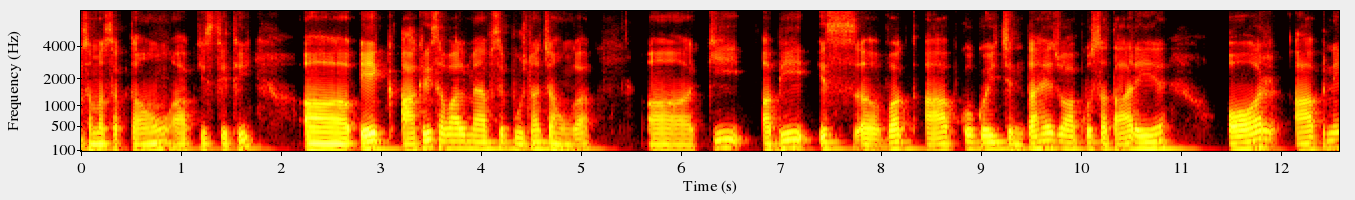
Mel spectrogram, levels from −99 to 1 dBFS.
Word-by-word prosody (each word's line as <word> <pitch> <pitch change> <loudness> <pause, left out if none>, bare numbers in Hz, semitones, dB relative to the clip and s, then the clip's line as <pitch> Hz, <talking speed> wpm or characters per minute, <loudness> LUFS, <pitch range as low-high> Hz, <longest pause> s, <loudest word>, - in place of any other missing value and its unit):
समझ 95 -1 +1
सकता 95 -1 -5
हूँ 95 +5 -1
आपकी 95 +1 -5
स्थिति 95 +2 -5 0.6
अ, - - +6 0.5
एक 110 +1 +6
आखिरी 95 +7 +2
सवाल 115 -2 +1
मैं 115 -1 -2
आपसे 105 +1 -1
पूछना 95 +1 -2
चाहूँगा 90 -4 -2
अ, 90 -4 -5 0.2
कि 130 - -3 0.2
अभी 95 +5 0 0.3
इस 110 0 0 0.5
वक़्त 110 0 0
आपको 100 +3 0
कोई 110 0 +2
चिंता 100 -1 0
है 120 +2 +1
जो 115 -1 -1
आपको 105 0 -1
सता 95 -2 -1
रही 105 0 +3
है? 110 0 -1 0.6
और 110 +7 +4 0.3
आपने 105 +6 -1
105 Hz, 140 wpm, -22 LUFS, 95-110 Hz, 0.6 s, अ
